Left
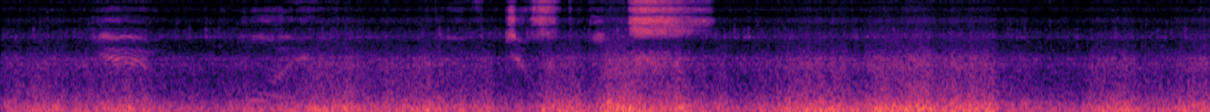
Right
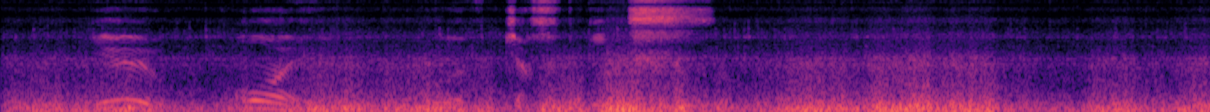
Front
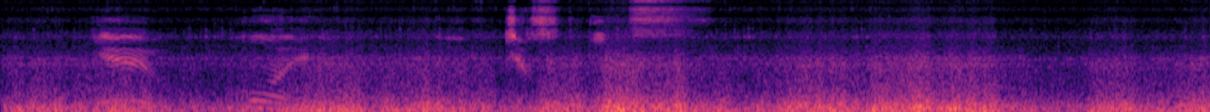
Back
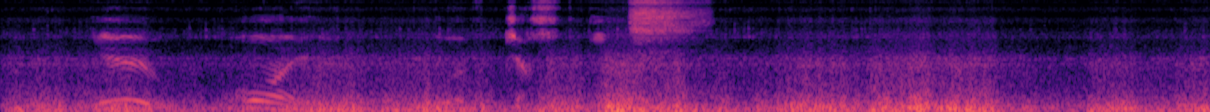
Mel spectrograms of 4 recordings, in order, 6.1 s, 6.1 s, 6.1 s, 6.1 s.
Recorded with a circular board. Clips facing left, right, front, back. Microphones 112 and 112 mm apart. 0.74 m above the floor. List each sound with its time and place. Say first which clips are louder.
0.5 s a man speaking: right 4 dB, back 4 dB; 125° right
3.1 s a hiss: even, front 1 dB; 170° left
